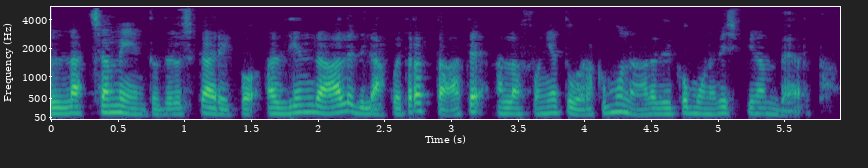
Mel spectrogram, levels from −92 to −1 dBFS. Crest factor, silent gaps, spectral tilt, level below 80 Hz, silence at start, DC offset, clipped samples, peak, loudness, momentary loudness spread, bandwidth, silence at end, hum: 18 dB; none; -9 dB/octave; -76 dBFS; 0 s; under 0.1%; under 0.1%; -14 dBFS; -34 LUFS; 10 LU; 5.4 kHz; 0.05 s; none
